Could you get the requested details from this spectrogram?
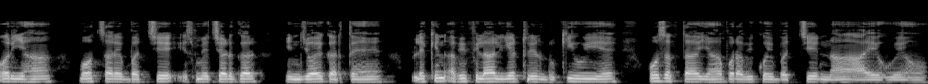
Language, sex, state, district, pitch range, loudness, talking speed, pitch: Hindi, male, Bihar, Jahanabad, 120-130 Hz, -17 LUFS, 200 wpm, 125 Hz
